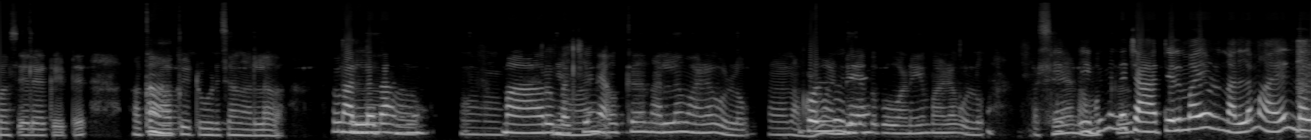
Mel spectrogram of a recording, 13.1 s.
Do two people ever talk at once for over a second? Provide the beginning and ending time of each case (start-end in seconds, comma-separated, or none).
none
